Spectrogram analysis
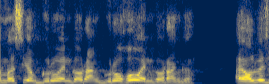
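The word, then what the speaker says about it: guroḥ: That is why in the Mangal Arti, we use the word Guruho. Vande Guruho Sri Charana Arvindam. It is not Vande Guru Sri Charana. Some of them mispronounce.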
